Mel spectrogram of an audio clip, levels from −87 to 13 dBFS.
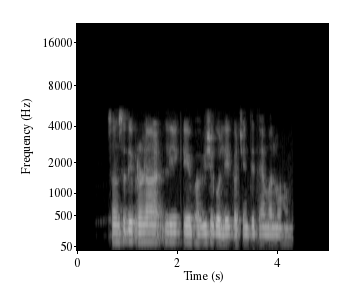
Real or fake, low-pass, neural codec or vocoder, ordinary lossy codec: real; 5.4 kHz; none; AAC, 32 kbps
